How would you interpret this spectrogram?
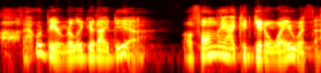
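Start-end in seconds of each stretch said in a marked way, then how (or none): none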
